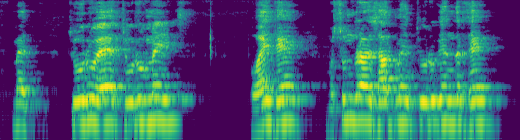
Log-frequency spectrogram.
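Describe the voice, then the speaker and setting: Monotone, flat intonation at a moderate pace, very even loudness, and audible room echo. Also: man, high pitch for a man. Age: 60s. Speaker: Modi lookalike, complainant. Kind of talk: interview.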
